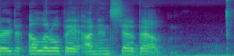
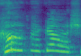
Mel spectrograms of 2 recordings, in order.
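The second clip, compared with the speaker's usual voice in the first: excited gasp; 10 semitones higher than usual. Retold or imitated. Excited reaction to Easter egg.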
